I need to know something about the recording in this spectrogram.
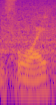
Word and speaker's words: Foye: My name's Foye, spelt with an E.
